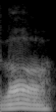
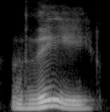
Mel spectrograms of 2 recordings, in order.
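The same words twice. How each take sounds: First: The word has a reduced, unstressed vowel. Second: The word has a full, stressed vowel. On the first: "it's often said the in running text" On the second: "it should be the"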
